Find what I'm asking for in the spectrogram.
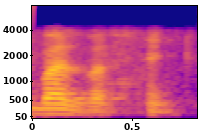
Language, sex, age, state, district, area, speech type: Marathi, male, 18-30, Maharashtra, Akola, rural, conversation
